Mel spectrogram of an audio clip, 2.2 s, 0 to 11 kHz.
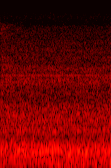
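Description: Faint steady whirring hiss of a laptop cooling fan running on an HP ProBook 4540s that powers on but shows nothing on screen because its BIOS was corrupted by an interrupted update.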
